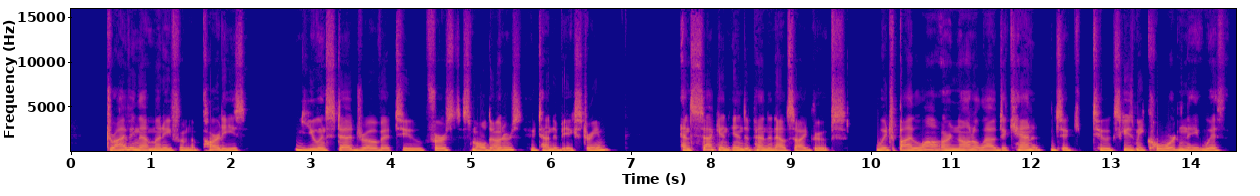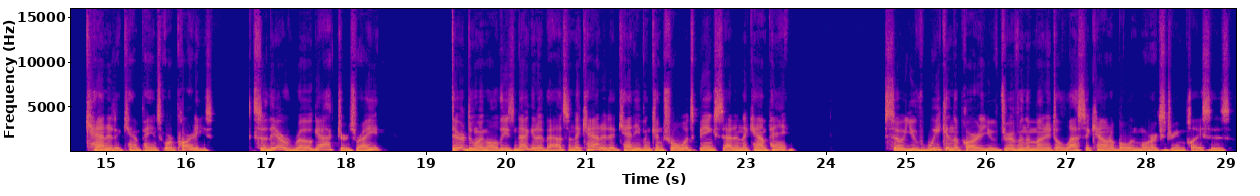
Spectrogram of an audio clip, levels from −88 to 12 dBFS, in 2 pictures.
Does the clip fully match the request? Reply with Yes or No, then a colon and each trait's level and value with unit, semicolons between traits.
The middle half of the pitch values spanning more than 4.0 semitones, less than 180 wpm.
Yes: average, 5.0 semitones; average, 165 wpm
